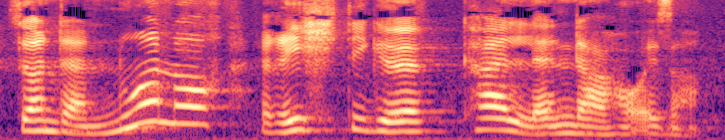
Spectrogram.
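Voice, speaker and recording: A woman's voice: mid-range voice, big pitch swings, unhurried, a little mellow. A woman voicing a shy young prince in a children's story, speaking earnestly.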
